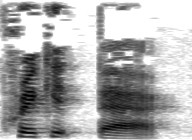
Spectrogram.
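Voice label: "cricket bag", English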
